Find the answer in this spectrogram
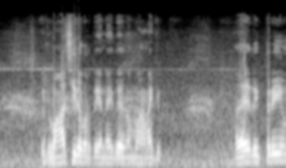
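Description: A man's voice speaking in short phrases, with a bird calling in the background.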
